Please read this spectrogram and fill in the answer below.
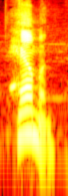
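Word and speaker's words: Hammon: Becky Hammond is a great coach. Did I pronounce that right? – There it is, right there. No D on the end.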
